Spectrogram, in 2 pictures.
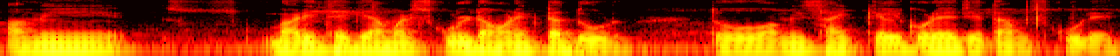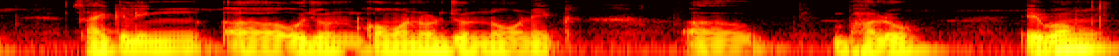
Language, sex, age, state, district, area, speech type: Bengali, male, 18-30, West Bengal, Malda, rural, spontaneous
